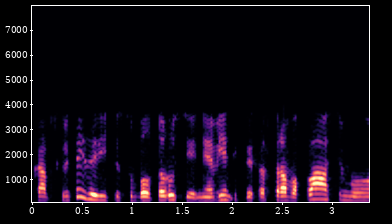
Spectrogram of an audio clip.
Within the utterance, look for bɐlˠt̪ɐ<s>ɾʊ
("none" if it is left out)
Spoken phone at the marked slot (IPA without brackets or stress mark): none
